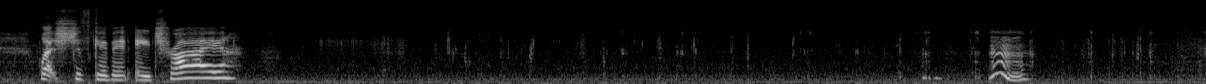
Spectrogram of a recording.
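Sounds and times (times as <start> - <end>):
low steady hum: 0.0 - 12.0
faint chewing with mouth clicks: 3.2 - 12.0.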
